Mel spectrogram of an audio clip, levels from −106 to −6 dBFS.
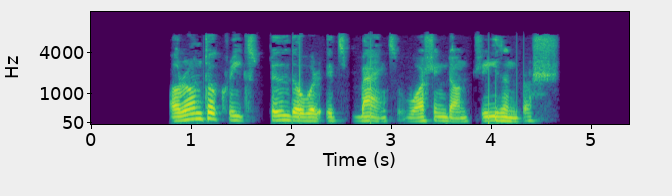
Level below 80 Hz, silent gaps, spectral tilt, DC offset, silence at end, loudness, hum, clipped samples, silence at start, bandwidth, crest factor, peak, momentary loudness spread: -52 dBFS; 1.74-1.78 s; -6 dB/octave; under 0.1%; 0.75 s; -19 LUFS; none; under 0.1%; 0.8 s; 7.8 kHz; 18 dB; -2 dBFS; 11 LU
